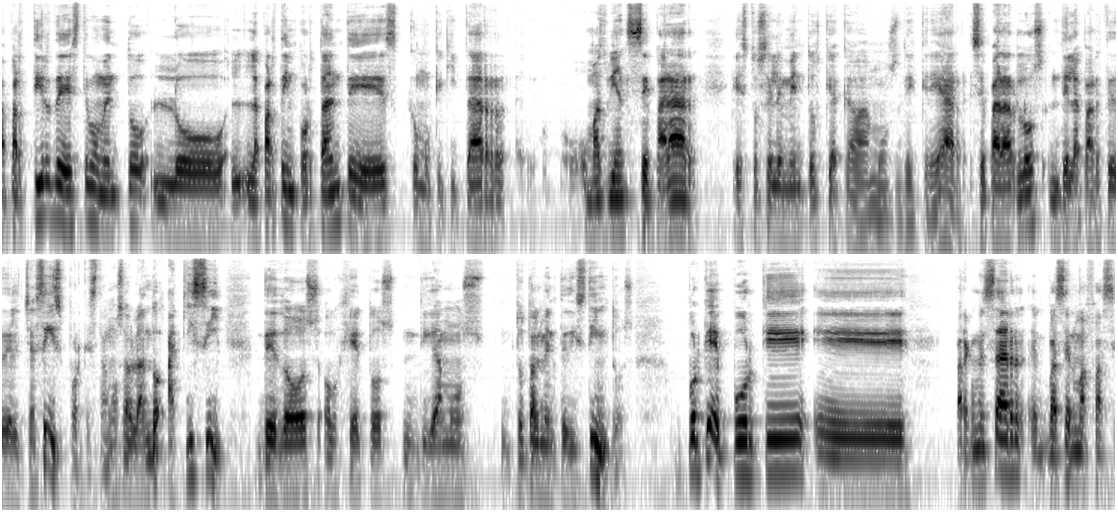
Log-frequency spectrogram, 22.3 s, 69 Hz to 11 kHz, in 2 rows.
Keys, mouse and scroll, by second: 0.2 shift+middle click, 4.6-6.2 scroll down 3, 6.2 middle click, 7.8-9.3 middle drag, 9.9-13.0 middle drag, 13.0 middle click, 14.0-15.0 middle drag, 14.4-15.7 scroll down 2, 21.0 middle click, 21.3-21.8 scroll up 4.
